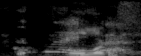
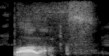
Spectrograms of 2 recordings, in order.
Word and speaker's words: bollocks: you guys say bullocks. Is that the same as BS? No. Kiko, it's not how you pronounce it. This is how you pronounce it. Bollocks.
